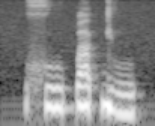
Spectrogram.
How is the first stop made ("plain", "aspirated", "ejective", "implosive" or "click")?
implosive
